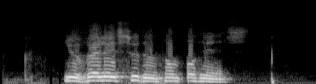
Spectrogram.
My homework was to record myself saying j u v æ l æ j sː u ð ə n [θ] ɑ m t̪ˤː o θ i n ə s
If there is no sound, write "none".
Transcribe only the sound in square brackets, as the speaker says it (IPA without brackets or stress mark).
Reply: θ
